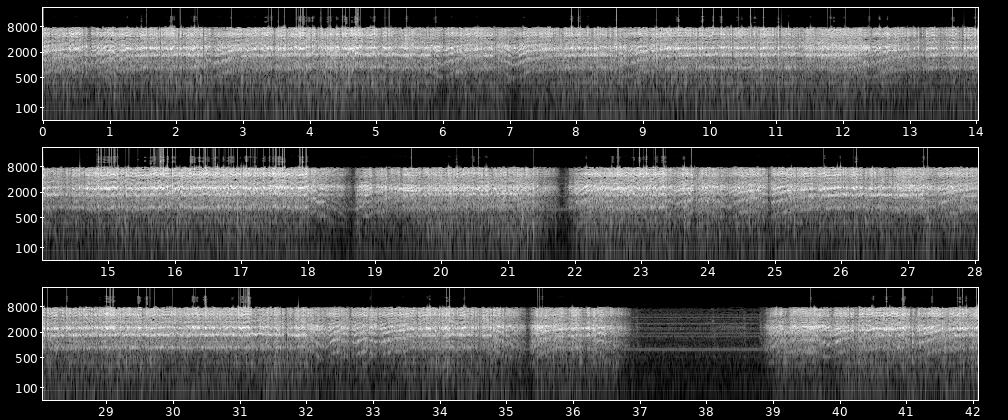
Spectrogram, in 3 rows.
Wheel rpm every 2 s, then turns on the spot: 190, 210, 220, 180, 200, 230, 210, 220, 210, 130, 170, 150, 160, 210, 220, 230, 170, 160, 70, 60, 190.
none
